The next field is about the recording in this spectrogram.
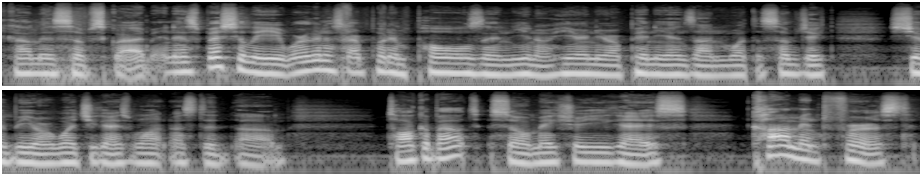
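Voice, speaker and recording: A man's voice: lowish voice, a little mellow. A young man raised in Japan, co-hosting a podcast and speaking reflectively with many fillers. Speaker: podcast co-host. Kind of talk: casual podcast conversation.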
